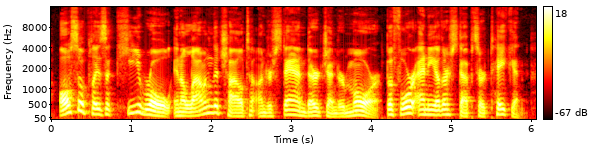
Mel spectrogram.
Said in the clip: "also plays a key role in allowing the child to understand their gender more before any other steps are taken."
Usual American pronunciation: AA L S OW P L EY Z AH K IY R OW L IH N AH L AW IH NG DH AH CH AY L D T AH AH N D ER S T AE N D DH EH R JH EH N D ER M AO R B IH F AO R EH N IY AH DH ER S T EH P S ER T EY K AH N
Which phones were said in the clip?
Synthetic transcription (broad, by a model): AA L S OW P L EY Z AH K IY R OW L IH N AH L AW IH NG DH AH CH AY L D T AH AH N D ER S T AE N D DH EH R JH EH N D ER M AO R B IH F AO R EH N IY AH DH ER S T EH P S ER T EY K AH N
